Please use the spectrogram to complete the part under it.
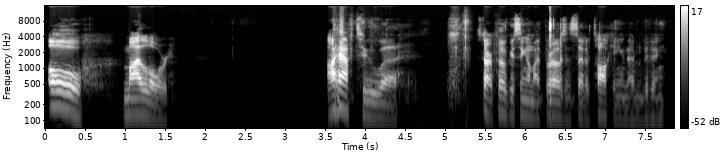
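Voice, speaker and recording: A man's voice: fairly low pitch, a little fast, a bit bright, slight background noise. A young man talking through a disc golf round outdoors, chatty and a little out of breath. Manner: chatty, running commentary between throws. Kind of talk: casual play-by-play commentary.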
